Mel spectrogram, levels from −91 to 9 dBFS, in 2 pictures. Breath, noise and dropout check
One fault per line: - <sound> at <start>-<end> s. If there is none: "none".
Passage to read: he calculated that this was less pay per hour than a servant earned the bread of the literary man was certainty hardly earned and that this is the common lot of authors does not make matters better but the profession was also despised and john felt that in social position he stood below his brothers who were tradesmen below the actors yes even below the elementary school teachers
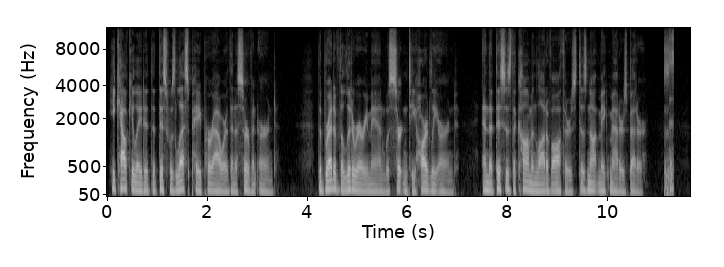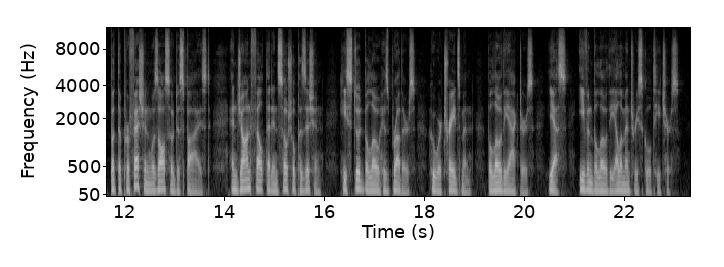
- laugh at 11.1-11.3 s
